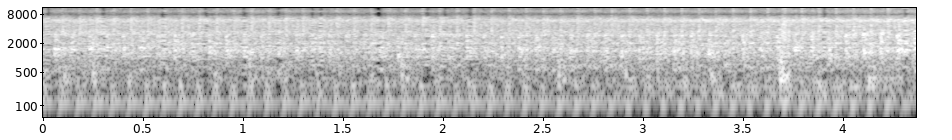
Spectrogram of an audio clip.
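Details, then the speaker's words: Polaris Sportsman 500 after replacing the troublesome CV carburetor with a slide carburetor: gruff single-cylinder beat holds a steady, even rhythm without stumbles or misses; normal running. "I just got it hang it up here for all and this thing really snorts once they start it up fire it up for you"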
